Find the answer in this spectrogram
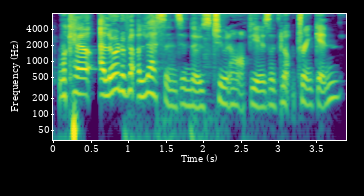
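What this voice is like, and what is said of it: Poor put-on British accent. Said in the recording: “I'm butchering accents. These are going to be like 7 different British accents. I cannot do accents to save my life. Like, British accents become Australian accents.”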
